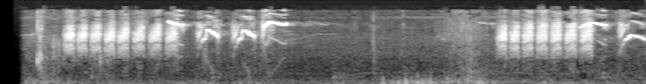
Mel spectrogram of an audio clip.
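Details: Cinereous tit: two dense buzzy churring bursts, each about a second long, separated by a few sharp rising and falling whistled notes, with a faint low rumble beneath.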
